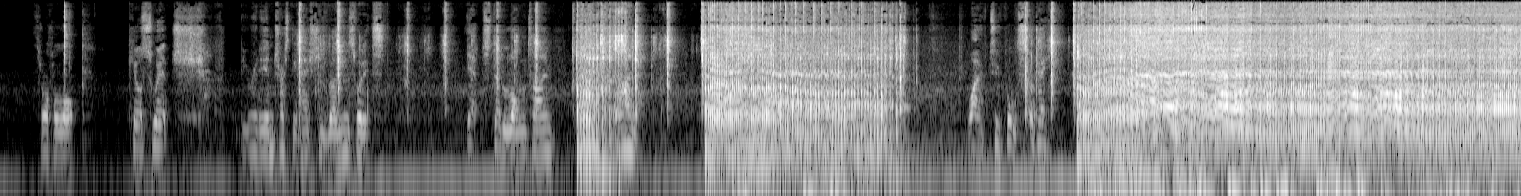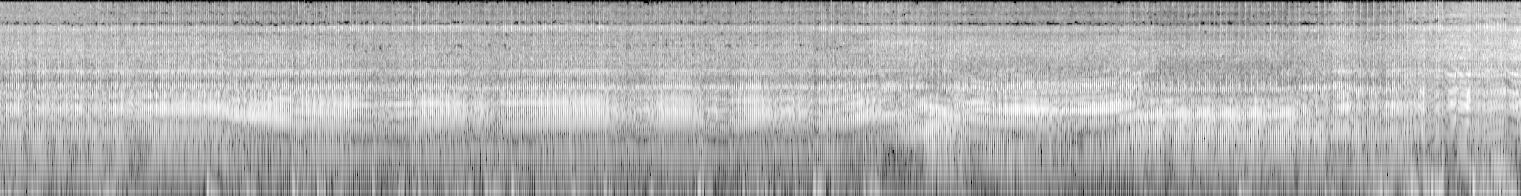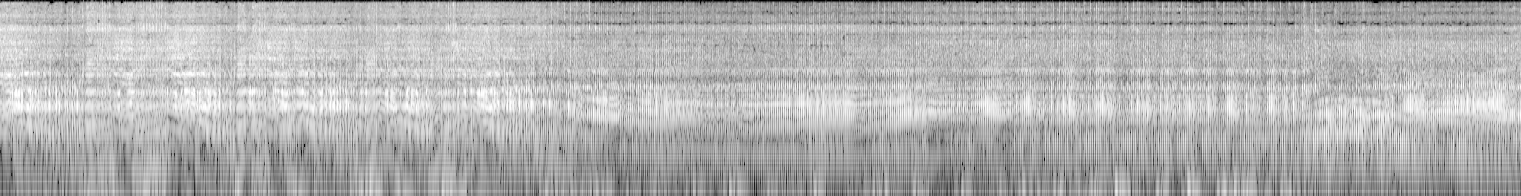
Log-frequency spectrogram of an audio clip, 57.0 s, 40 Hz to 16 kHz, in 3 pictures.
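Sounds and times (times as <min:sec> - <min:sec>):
chainsaw idling and revving: 0:05.9 - 0:08.0, 0:08.7 - 0:11.6, 0:12.8 - 0:57.0.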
